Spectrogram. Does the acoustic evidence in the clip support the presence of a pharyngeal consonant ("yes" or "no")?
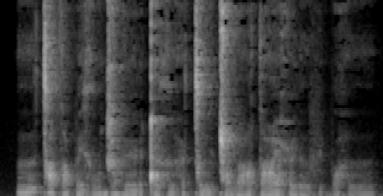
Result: yes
